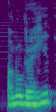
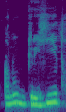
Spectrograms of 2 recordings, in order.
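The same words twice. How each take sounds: First: अनुग्रहित with ra and short hi, the error; wrong form. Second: अनुगृहीत with ri and long hee; correct form. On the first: Teacher reading the wrong form to students, plainly. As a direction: say अनुग्रहित as anugrahit. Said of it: "अनुग्रहित नहीं होता है". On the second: Teacher giving the correct word to students, clearly. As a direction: say अनुगृहीत as anugriheet. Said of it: "अनुगृहीत होता है". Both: Shown as a demonstration.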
